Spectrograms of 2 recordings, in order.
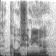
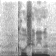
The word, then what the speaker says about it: Koshenina: I said that right? – Yeah, Koshenina. – Koshenina.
